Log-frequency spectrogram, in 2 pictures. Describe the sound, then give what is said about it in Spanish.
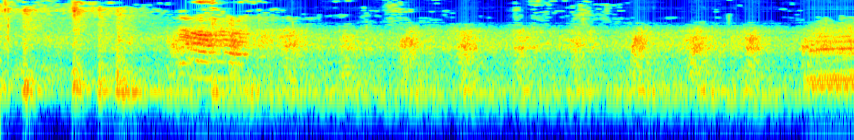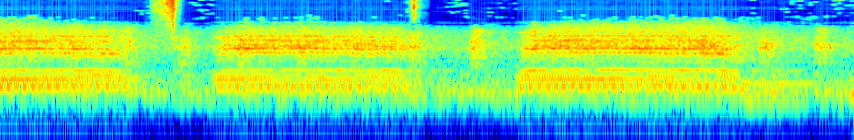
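A train at a station in León rumbles and chugs, then blows three long, loud, steady whistle blasts in a row. “Este es el tren”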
